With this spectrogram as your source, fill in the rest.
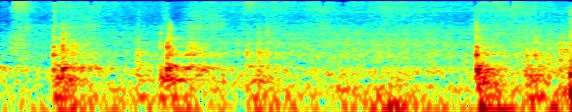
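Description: Leftover rice stir-fried with tomato ketchup in a sizzling pan, with three distinct scraping tosses of the spatula over a steady, close hiss of frying.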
